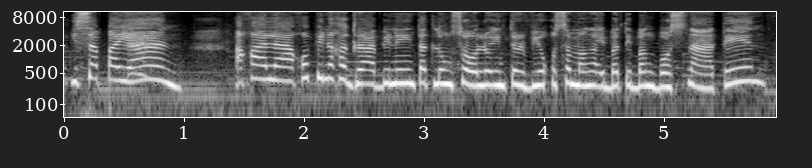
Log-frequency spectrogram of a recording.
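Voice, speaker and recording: A Filipino woman playing a cheerful, self-deprecating young office worker in a chatty, expressive radio drama style. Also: sits high, moderate pace. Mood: amazed, rattled.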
